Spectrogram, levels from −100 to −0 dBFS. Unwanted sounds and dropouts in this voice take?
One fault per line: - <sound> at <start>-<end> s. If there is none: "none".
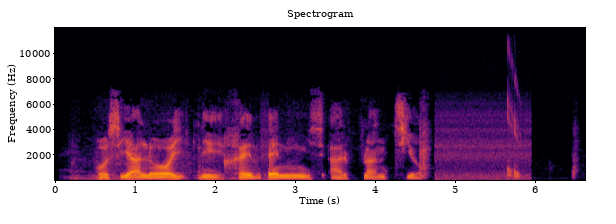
- dropout at 2.6-2.7 s
- chirp at 5.6-5.9 s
